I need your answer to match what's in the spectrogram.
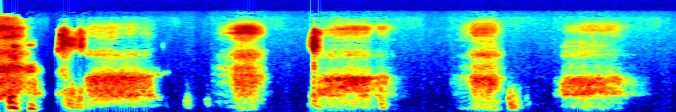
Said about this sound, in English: I'm yawning just just thinking about it.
